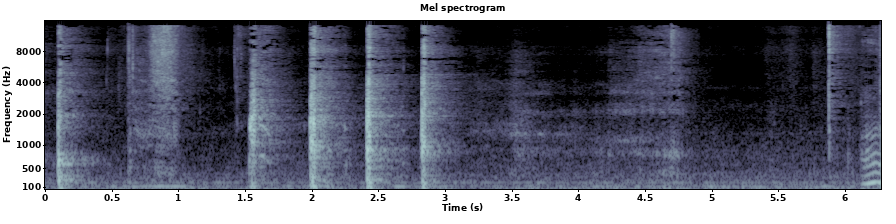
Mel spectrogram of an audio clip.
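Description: A man coughing in a fit of short, sharp coughs, the four loudest coming quickly one after another in the middle, then a few fainter ones. The coughing is set off by the heat of the spicy ramen.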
